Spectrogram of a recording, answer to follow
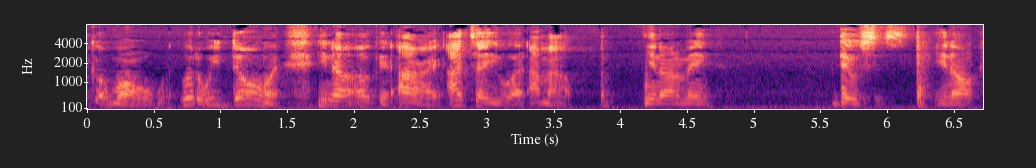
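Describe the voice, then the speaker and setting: A man hosting a casual talk show, rambling and preachy with lots of fillers, in a husky voice. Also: high-pitched, pushed and bright, low-quality recording. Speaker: podcast host and preacher. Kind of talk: casual chat.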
